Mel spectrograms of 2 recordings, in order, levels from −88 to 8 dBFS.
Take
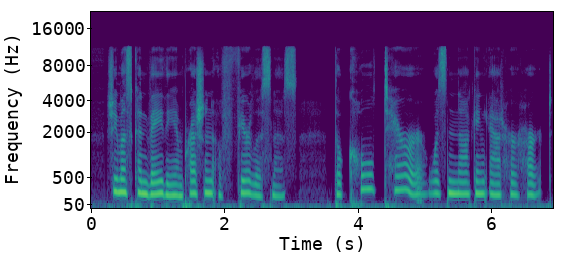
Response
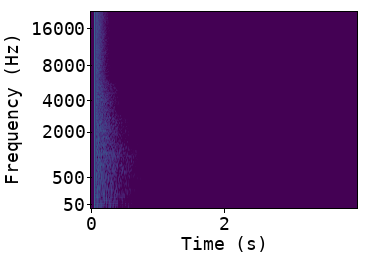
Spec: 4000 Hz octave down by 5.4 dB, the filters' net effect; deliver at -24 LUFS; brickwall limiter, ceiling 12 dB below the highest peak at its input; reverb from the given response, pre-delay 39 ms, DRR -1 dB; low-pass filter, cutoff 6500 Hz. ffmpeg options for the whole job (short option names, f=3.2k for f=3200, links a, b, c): -filter_complex "[0:a]lowpass=6.5k,equalizer=f=4k:t=o:g=-7,alimiter=limit=-22.5dB:level=0:latency=1,asplit=2[a][b];[1:a]atrim=start_sample=2205,adelay=39[c];[b][c]afir=irnorm=-1:irlink=0,volume=4.5dB[d];[a][d]amix=inputs=2:normalize=0,volume=4.5dB"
